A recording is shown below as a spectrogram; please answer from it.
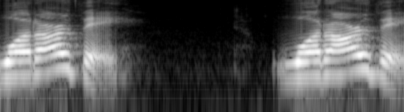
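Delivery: quick, rapid-fire repetition. Leading a group repeating a question three times, fast. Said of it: "Let's do it fast three times".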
